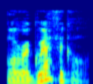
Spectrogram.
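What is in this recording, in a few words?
"orographical", British English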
